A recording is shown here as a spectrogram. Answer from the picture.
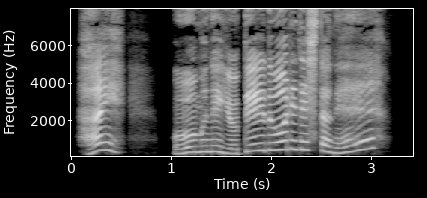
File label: Voice victory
